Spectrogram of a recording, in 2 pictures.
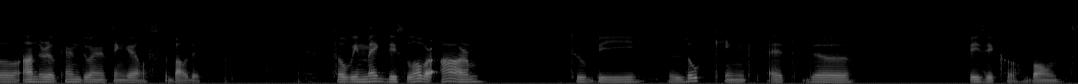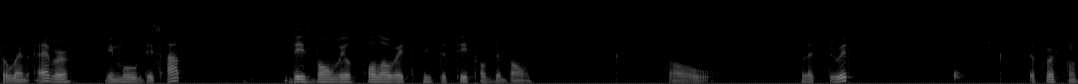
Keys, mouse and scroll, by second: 9.7 middle click, 10.4 g, 18.9 Tab, 19.6 Tab.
